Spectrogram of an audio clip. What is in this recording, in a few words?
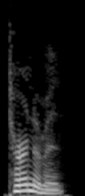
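"Tournament", English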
